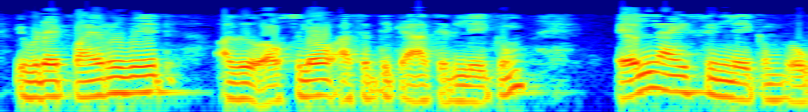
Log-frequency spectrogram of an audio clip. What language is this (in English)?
Malayalam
